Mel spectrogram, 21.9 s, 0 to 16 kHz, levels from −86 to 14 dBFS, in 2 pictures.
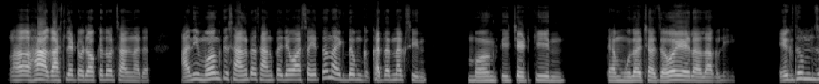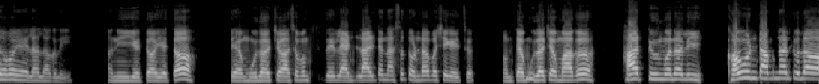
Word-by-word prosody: अ, - - -18 0.3
हां. 220 -1 +9
घासलेटवर 200 +2 0
रॉकेलवर 200 +2 -2
चालणारं 170 -4 -5 0.5
आणि 195 +7 -3
मग 230 +4 +1
ती 255 - -8
सांगता 215 +1 0
सांगता 205 0 -3
जेव्हा 210 0 -1
असं 210 +1 -7
येतं 215 +8 -6
ना, 265 - -1
एकदम 215 -1 -6 0.2
खतरनाक 205 +2 -2
सीन. 175 -4 -11 0.6
मग 175 0 -4
ती 180 -1 -7
चेटकीन 175 -1 -4 0.6
त्या 175 -1 -4
मुलाच्या 170 +1 -2
जवळ 175 +3 +3
यायला 180 -4 +2
लागली. 165 +2 -7 0.6
एकदम 205 +7 -3
जवळ 220 -1 -1
यायला 185 -3 -4
लागली 155 -3 -13 0.5
आणि 165 -1 -8
येता-येता 170 +6 +2 0.6
त्या 170 -2 -1
मुलाच्या 170 +2 0
असं 170 +3 -4
मग 190 +1 -6 0.3
ते 185 0 -3
ल्याल 175 -1 +2
लालटेन 185 +3 0
असं 195 +4 -6
तोंडापाशी 195 0 -2
घ्यायचं. 165 -2 -5 0.4
मग 160 0 -9
त्या 175 -1 +4
मुलाच्या 195 -3 +3
मागे 185 +4 +4 0.5
हात 240 - +9
ठेऊन 230 -1 -1
म्हणाली, 225 -2 0 0.4
खाऊन 275 +6 +6
टाकणार 270 0 +5
तुला. 255 -1 +3
190 Hz, 140 wpm, -22 LUFS, 175-215 Hz, 0.6 s, हां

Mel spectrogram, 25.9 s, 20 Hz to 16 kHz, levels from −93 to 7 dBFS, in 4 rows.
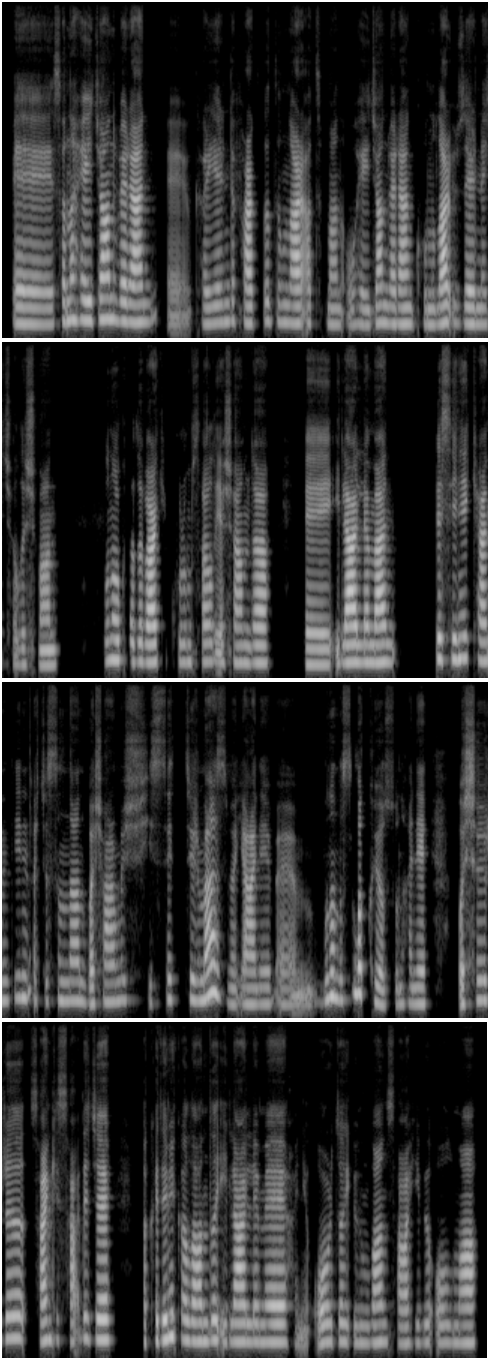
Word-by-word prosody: eee, 175 -1 0
sana 210 +5 -2
heyecan 225 +1 +3
veren, 200 +3 +3
eee, 90 0 -13
kariyerinde 190 +3 -7
farklı 185 0 -1
adımlar 195 -2 +2
atman, 175 -2 -8
o 170 - -13
heyecan 180 +3 -3
veren 180 0 +1
konular 175 +2 +2
üzerine 180 -2 -3
çalışman, 165 -1 -5 0.6
bu 210 - -5
noktada 210 -2 -1
belki 195 +1 +6
kurumsal 200 0 -6
yaşamda, 190 -1 0 0.5
eee, 170 0 +1
ilerlemen 195 0 +6 0.5
de 230 - +4
seni 230 +1 -1
kendin 225 +2 -2
açısından 210 -1 -5
başarmış 205 +5 -5
hissettirmez 225 +6 0
mi? 175 -1 -9
Yani, 175 0 0 0.2
emm, 85 - -11
buna 245 +2 +1
nasıl 220 +6 -5
bakıyorsun? 175 - -1
Hani, 180 0 -3 0.4
başarı 220 +5 0
sanki 215 +2 +2
sadece 225 0 +1 0.4
akademik 220 +5 +1
alanda 210 0 +2
ilerleme, 200 -1 +2
hani, - - -15
orada 200 +2 -1
ünvan 190 +1 -2
sahibi 190 0 -5
olma, 190 0 -1
200 Hz, 105 wpm, -25 LUFS, 185-215 Hz, 0.6 s, belki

